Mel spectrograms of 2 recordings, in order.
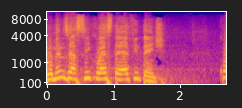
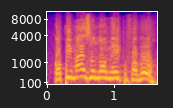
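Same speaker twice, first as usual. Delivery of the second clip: ordinary talk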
